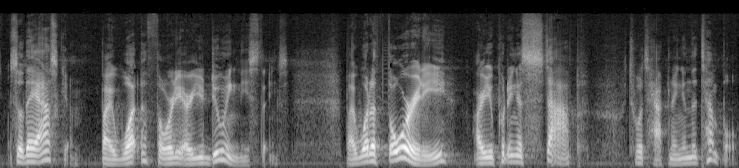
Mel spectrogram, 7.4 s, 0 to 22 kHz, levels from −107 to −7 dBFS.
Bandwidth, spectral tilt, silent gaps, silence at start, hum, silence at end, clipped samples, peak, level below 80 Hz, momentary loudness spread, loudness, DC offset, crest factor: 15 kHz; -5 dB/octave; none; 0.1 s; none; 0.1 s; under 0.1%; -4 dBFS; -70 dBFS; 18 LU; -24 LUFS; under 0.1%; 22 dB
